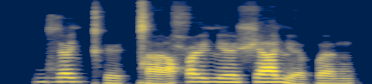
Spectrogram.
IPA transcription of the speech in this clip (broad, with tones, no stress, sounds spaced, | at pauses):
d͡z œ˥ lʲ kʰ ʏ˨˩˦ ǀ a˨˩˦ ħ ø˥ lʲ œ˥ ʃ a˥ lʲ ɐ˨˩˦ p ɐ˧ ŋ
